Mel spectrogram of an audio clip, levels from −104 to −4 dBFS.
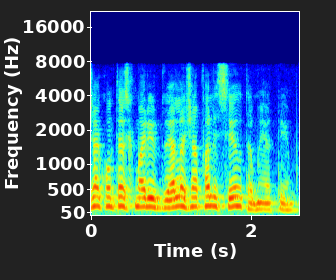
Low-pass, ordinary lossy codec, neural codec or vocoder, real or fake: none; none; none; real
